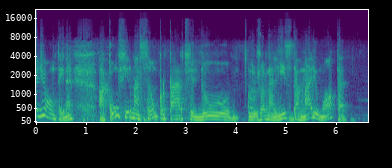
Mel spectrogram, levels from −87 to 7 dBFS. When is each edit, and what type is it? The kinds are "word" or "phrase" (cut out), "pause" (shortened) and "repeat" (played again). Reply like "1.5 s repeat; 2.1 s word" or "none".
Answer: none

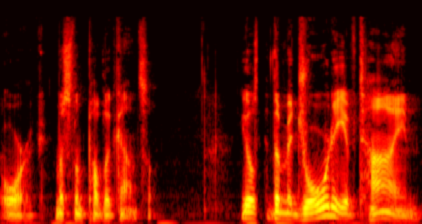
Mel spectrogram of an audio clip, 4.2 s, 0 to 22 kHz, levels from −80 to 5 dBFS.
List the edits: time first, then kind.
1.1 s word; 2.5 s word

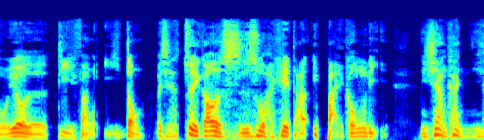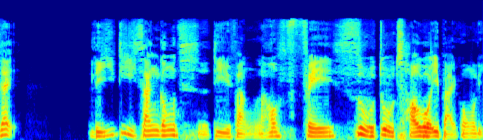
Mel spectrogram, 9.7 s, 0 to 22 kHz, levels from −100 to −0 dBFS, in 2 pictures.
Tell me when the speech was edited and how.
1.5 s pause

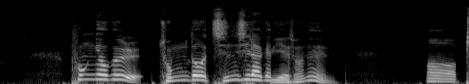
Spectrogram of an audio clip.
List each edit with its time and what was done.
1.5 s pause; 2.7 s word

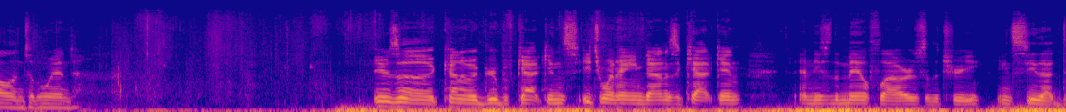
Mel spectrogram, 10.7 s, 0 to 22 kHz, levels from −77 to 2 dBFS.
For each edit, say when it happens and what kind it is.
none

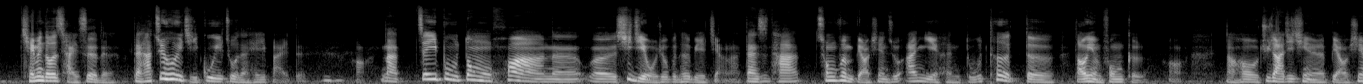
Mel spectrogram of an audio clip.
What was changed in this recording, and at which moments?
4.1 s pause; 10.6 s pause

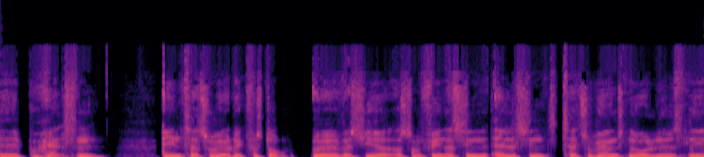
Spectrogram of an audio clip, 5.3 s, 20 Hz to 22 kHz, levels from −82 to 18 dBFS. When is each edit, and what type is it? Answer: 1.2 s pause

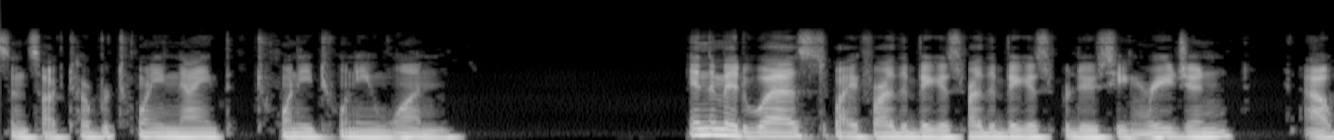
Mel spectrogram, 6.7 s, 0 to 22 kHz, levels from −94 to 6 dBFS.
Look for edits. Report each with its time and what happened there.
4.8 s repeat

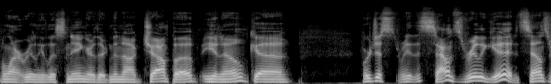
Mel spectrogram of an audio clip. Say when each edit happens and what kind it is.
1.1 s phrase; 2.5 s word

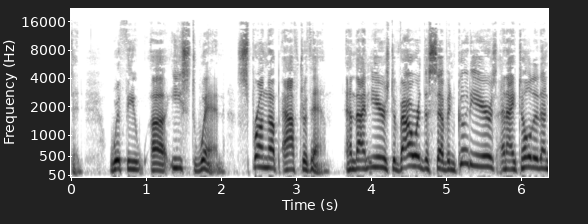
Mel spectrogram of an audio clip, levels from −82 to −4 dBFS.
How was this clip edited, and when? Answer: none

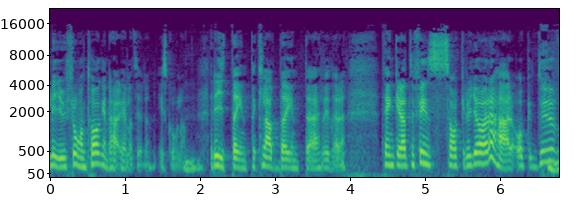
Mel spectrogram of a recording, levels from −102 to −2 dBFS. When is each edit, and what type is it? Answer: 2.1 s pause; 3.6 s phrase

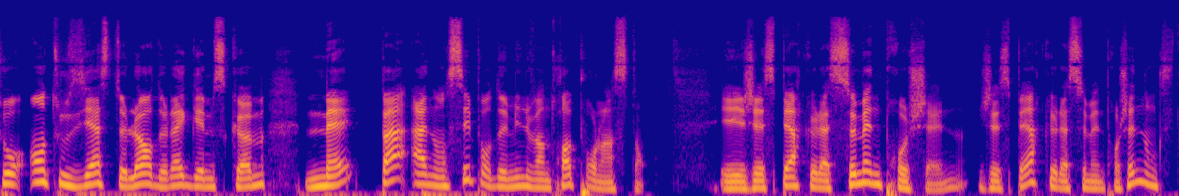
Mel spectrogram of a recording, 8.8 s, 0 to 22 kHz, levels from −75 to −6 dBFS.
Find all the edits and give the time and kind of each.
7.3 s pause

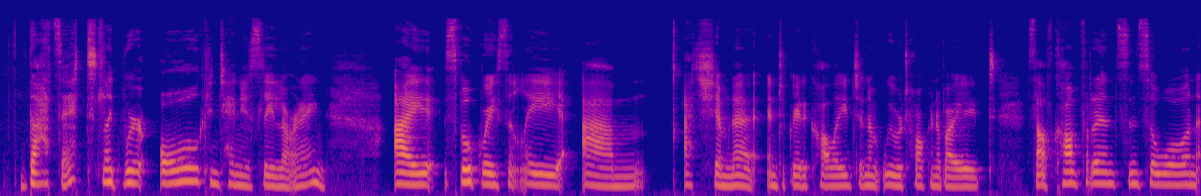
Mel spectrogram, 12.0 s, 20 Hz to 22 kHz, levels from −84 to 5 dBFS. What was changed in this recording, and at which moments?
none

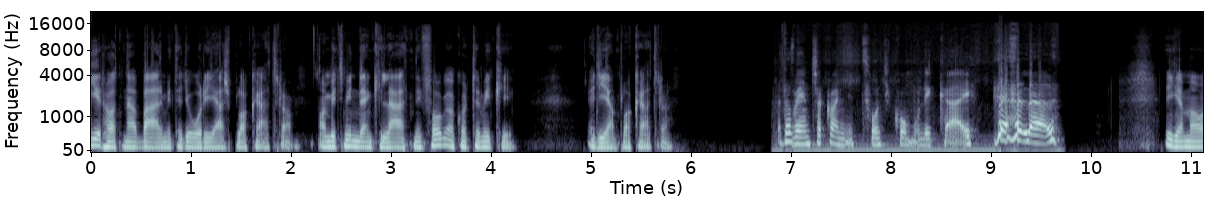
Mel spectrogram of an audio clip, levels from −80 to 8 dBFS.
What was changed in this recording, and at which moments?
4.0 s word; 7.0 s phrase; 9.0 s word

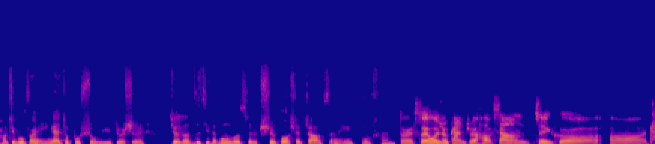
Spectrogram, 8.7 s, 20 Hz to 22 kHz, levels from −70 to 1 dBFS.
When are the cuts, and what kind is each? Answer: none

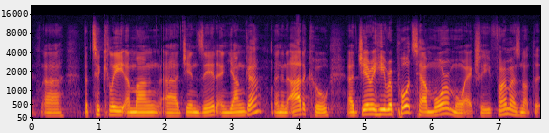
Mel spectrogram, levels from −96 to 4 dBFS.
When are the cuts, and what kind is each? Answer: 3.5 s pause

